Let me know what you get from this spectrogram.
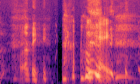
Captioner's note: laughs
